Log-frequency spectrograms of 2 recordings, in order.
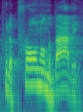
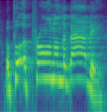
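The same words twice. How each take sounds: First: Put-on tentative stab at an Australian accent; attempted Australian accent. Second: Higher-pitched mock Australian accent; attempted Australian accent. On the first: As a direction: try out an Aussie accent, unsure of it. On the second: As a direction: have another go at Aussie, pitched up. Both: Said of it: "do an Australian accent".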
